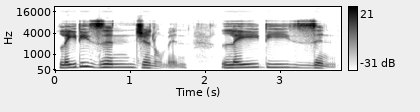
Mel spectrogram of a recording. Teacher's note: I'm not going to say and with a D. I'm not going to make an a with the vowel. I'm going to shorten it to in or un, either way.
